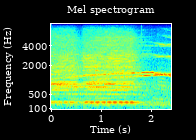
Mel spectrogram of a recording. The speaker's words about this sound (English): Sounds like quite an emergency there. Got the fire trucks going out.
